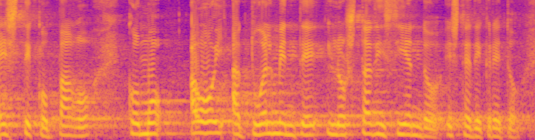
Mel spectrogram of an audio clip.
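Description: A woman talks at a medium pitch over clear background noise.

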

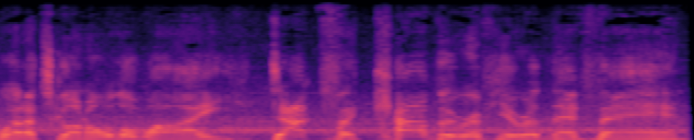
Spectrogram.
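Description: Noticeable background noise around a man's moderate pace. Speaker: cricket commentator. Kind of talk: live commentary. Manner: colourful.

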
